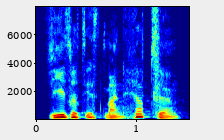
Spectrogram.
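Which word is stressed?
Hirte. The stress falls on the word Hirte. His role is to look after and provide. "Der Hirte kümmert sich um mich und versorgt mich"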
